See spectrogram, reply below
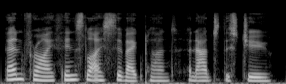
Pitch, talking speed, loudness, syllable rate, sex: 185 Hz, 250 wpm, -20 LUFS, 5.0 syllables/s, female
